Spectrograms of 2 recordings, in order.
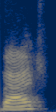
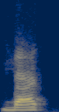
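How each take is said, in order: First: The name ends with a ch sound. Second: The name ends with a k sound. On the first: "कुछ अ, लोग बैच pronounce करते हैं" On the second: "कुछ लोग बैक pronounce करते हैं"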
